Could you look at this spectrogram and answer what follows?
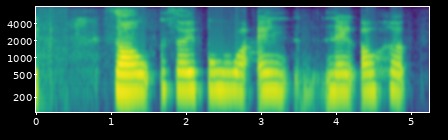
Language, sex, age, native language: Icelandic, male, 8, Icelandic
